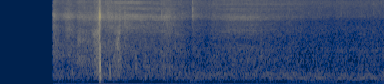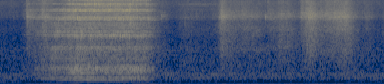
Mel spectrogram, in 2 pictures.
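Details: Adult man snoring, then waking up and falling back asleep: rough, fluttering breath sounds with one loud snore and quieter noisy breaths after; ordinary snoring.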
